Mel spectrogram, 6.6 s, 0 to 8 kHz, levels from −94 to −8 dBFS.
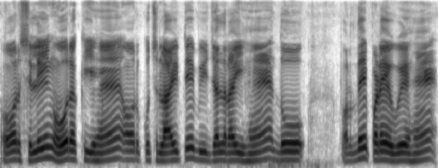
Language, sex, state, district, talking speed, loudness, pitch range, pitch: Hindi, male, Rajasthan, Bikaner, 155 wpm, -16 LUFS, 140-160 Hz, 150 Hz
